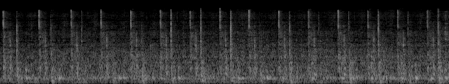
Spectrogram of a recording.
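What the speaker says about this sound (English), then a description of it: "I'm going to sew down these design lines like that." A sewing machine runs steadily at a slowish pace, stitching design lines into a small dollhouse-size quilt, its needle producing a rapid, even mechanical chatter that continues throughout without talk.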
